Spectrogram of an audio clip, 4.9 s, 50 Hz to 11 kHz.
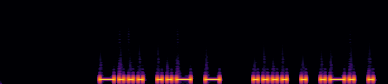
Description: Morse code, heard as a keyed tone, about 21 wpm, 700 Hz. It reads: BUT HERE
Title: Sentences from Top 1000 Words - Review Part 1 - 20wpm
